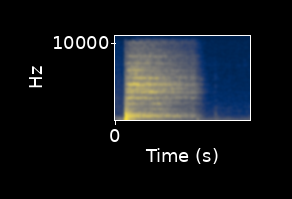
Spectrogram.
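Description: A drum sound effect: a sudden cymbal crash that rings out and fades away over about a second, played as a comic sting.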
